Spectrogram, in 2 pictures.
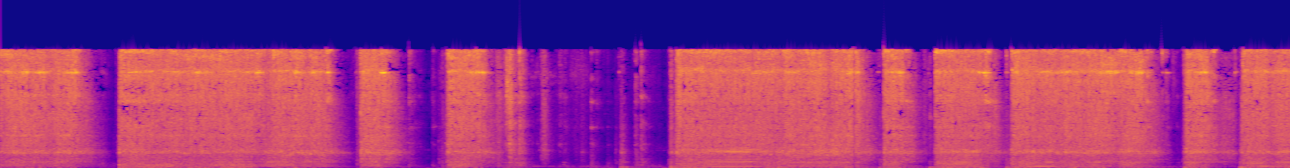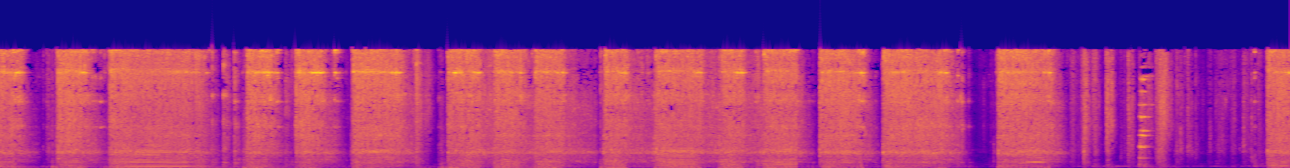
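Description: Electric demolition hammer with a chisel bit chipping up ceramic mosaic floor tiles, running in loud bursts of a few seconds with short breaks between them, the longest break about six to eight seconds in.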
